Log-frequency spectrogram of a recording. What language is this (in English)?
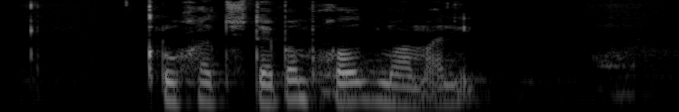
Georgian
